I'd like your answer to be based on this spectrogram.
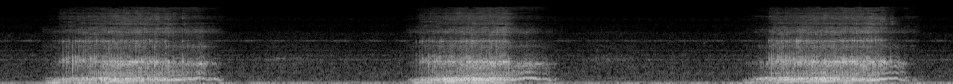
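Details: Loud, rattling snores on each inhalation, about 17 breaths a minute, with quiet exhalations between; steady snoring during sleep.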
